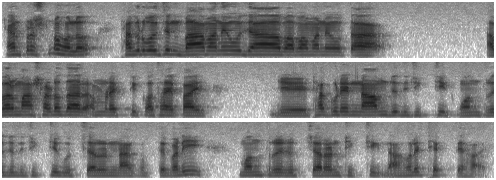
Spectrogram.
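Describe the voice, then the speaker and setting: A man's voice: fairly high pitch, level tone, moderate pace, dull audio. A man giving a spiritual discourse as a religious teacher, explaining patiently and asking rhetorical questions.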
